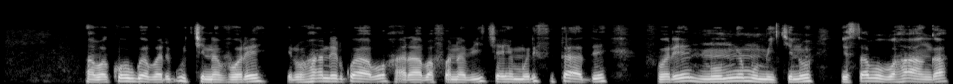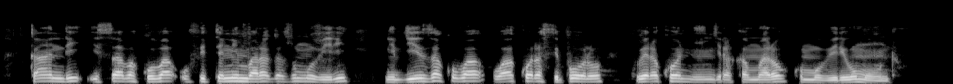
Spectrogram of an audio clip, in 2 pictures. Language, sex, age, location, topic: Kinyarwanda, male, 50+, Musanze, government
